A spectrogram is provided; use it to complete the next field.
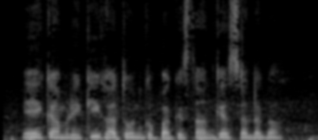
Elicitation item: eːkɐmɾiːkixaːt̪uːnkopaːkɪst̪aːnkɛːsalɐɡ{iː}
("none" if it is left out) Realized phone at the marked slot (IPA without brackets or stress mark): aː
